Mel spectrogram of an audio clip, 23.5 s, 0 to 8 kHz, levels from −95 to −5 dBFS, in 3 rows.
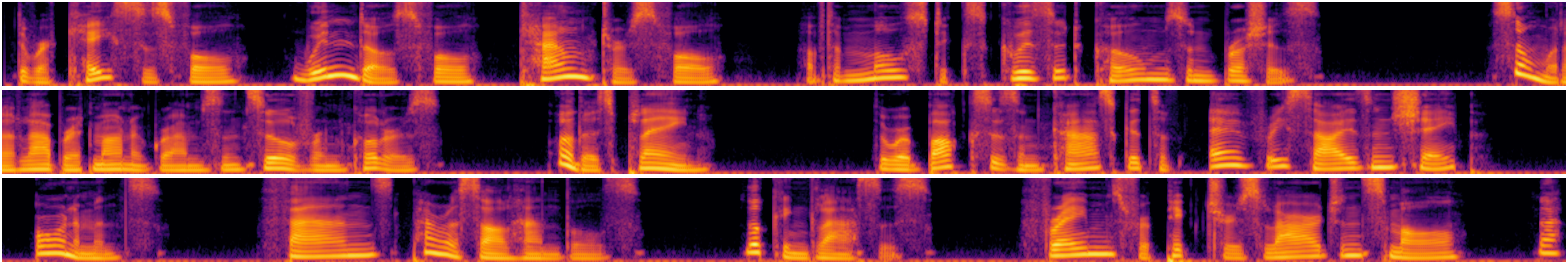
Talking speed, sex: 125 wpm, male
